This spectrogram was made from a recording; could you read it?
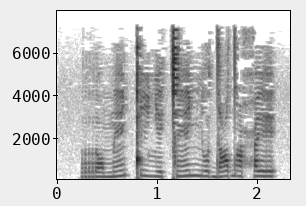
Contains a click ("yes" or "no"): yes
